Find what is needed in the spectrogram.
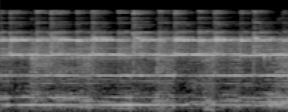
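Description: Devotional puja music: bells ringing over sustained ringing tones, with jingling percussion keeping a quick, steady beat.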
